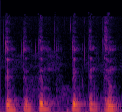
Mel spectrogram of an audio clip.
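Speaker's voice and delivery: quiet plodding bass dums; soft bass imitation. Shown as a demonstration. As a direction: mumble the old bass line softly. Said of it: "instead of dum".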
